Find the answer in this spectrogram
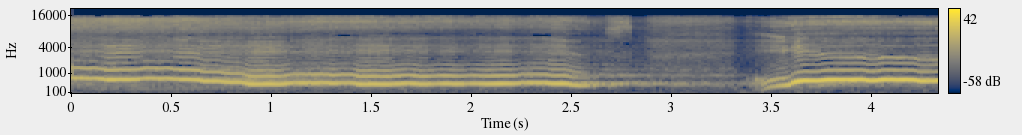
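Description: A solo voice from a song, humming or singing long sustained notes: a high note stepping down to a lower held note, a brief break, then a new note swooping up into a high hold near the end.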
